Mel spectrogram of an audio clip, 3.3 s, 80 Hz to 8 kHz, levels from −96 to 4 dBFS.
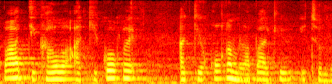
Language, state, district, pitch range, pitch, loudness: Sumi, Nagaland, Dimapur, 195-225 Hz, 200 Hz, -19 LUFS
